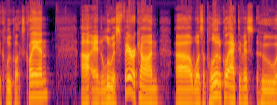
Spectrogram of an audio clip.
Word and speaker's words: Farrakhan: And he says it's like David Duke and Farrakhan are together, which I think is actually pronounced Farrakhan.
